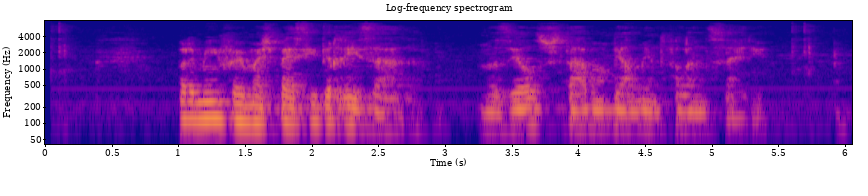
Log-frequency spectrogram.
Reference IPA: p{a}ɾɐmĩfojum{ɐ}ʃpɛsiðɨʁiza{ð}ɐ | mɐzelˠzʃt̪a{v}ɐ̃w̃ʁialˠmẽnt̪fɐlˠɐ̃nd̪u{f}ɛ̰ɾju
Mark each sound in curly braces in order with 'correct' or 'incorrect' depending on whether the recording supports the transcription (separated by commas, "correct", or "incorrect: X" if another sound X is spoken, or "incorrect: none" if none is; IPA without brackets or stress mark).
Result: incorrect: ɐ, correct, correct, correct, incorrect: s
